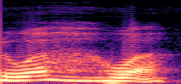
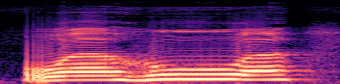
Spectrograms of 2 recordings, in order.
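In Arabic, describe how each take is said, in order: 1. الهاء تُنطق بلا حركة. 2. الهاء عليها ضمة كاملة. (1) "فلا نقول وهو" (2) "نتم ضمة الهاء"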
